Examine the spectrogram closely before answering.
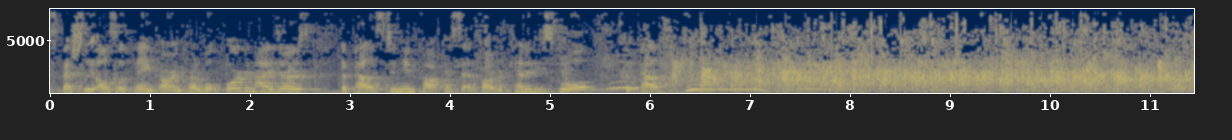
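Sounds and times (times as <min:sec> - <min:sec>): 
speech: 0:00.1 - 0:07.3
audience applause for organizers at a Harvard Kennedy School event: 0:06.2 - 0:11.4.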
